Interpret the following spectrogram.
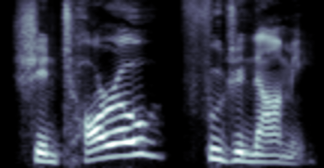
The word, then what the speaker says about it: Shintaro Fujinami: Can we get that right pronunciation? Shintaro Fujinami.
